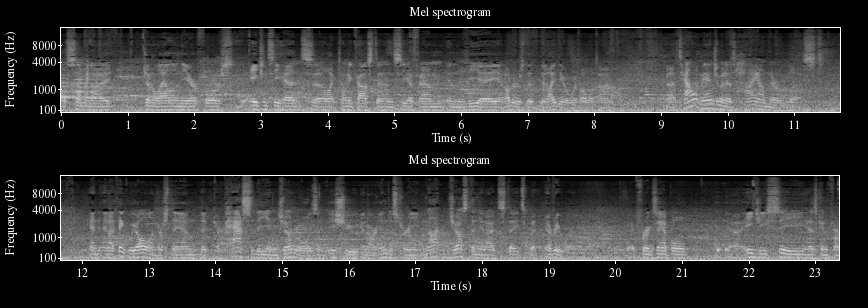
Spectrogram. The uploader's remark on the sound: Live from the NAVFAC EURAFSWA-SAME Government-Industry Engagement Forum in Naples, Italy.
